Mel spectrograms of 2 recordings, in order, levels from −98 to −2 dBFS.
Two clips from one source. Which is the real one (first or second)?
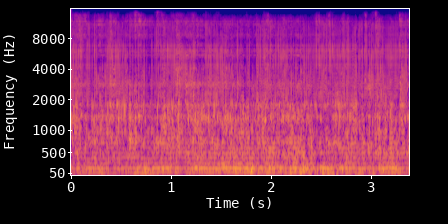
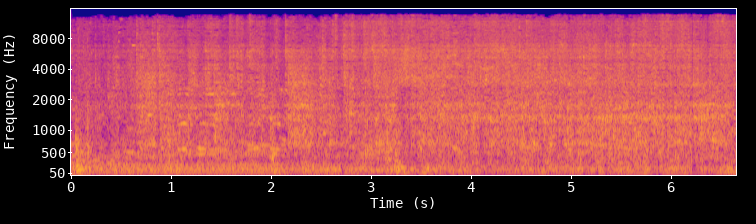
second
